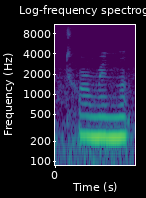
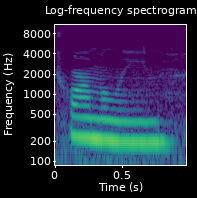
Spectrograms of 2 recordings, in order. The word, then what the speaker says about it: tourmaline: my group to my torment tourmaline I think I said tourmaline black tourmaline is how you pronounce this I'm sorry I keep saying it incorrectly hope you enjoyed the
